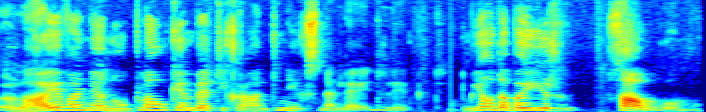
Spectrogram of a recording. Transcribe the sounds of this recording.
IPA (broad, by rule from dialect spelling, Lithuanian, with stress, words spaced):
ˈlˠɐɪw ɐ nʲɛ ˈnuːplˠɐʊkʲeːm bʲɛt ɪ ˈkrɐntɐ ˈnʲeːks nʲɛˈlʲɛɪdɐ ˈlʲɪpʲˈtʲ ˈjɛʊ dɐˈbɐ ˈiːr ˈsɐʊɡoːmʊ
